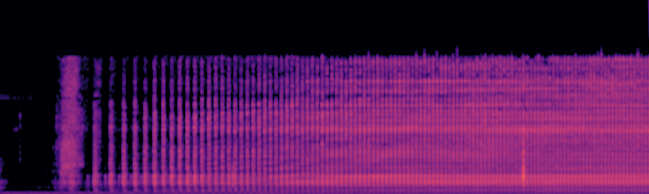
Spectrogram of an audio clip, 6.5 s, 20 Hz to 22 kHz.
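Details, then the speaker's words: Amazon diesel heater in a 30-ft off-grid yurt, running off a converter, just powered on before firing: fast ticking spins up into steady whirring buzz; new noise, owner suspects the fan, possibly a bug inside, or the fuel pump. "I you hear that fan making noise it didn't do that before I'm not sure what that's about either a fan or the fuel pump I know the fuel pump's a little noisy but that's usually a slower tick it sounds like a fan"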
